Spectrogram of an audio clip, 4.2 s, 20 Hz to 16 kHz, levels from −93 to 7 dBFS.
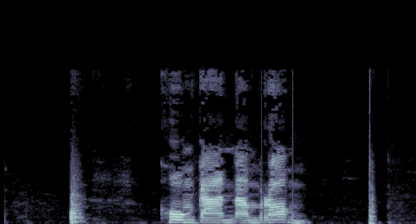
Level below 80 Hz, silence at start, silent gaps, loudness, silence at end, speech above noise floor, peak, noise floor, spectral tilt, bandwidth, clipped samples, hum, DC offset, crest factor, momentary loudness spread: -54 dBFS; 0.7 s; none; -17 LUFS; 0.45 s; 58 dB; -2 dBFS; -75 dBFS; -5 dB/octave; 11.5 kHz; under 0.1%; none; under 0.1%; 20 dB; 18 LU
